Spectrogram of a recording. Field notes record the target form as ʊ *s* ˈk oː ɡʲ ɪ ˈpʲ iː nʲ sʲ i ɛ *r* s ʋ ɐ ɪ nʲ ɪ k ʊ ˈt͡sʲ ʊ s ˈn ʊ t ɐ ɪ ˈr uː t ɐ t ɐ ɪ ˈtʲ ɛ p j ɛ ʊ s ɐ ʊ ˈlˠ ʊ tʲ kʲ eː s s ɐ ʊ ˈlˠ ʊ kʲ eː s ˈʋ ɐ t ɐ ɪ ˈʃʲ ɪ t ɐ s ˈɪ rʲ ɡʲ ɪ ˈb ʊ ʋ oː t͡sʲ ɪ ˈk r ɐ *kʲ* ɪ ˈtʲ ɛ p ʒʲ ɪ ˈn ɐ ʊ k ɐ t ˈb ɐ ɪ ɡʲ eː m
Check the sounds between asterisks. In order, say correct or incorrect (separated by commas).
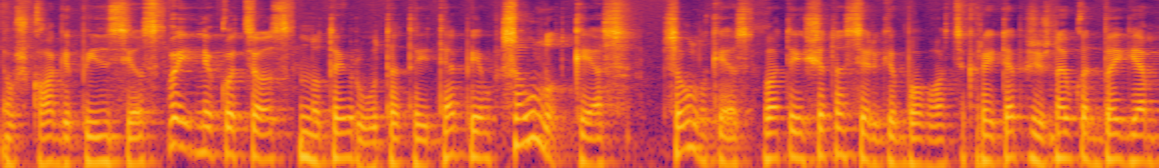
incorrect, incorrect, incorrect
